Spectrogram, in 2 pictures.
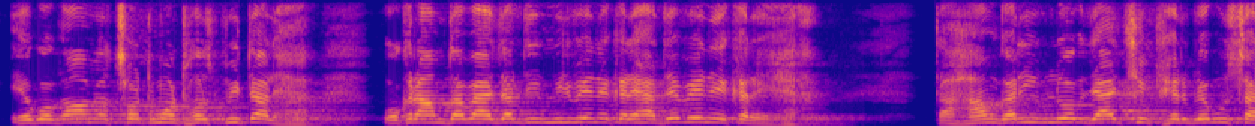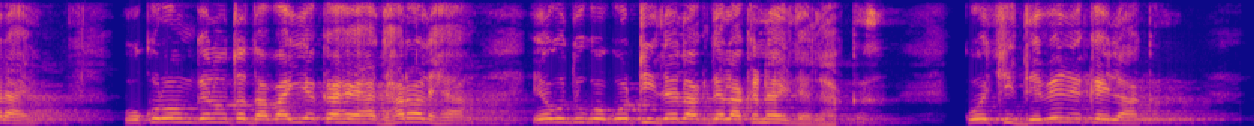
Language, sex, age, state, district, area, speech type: Maithili, female, 60+, Bihar, Begusarai, rural, spontaneous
